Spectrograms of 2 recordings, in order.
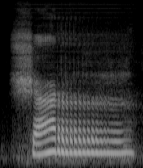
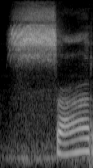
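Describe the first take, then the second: First: The word begins with a sh sound. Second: The word begins with a plain s sound. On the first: The speaker calls it right. "Syarr, bukan sar" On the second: The speaker calls it wrong. "bukan sar"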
